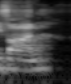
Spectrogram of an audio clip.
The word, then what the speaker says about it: Ivan: And even though my name is spelled Ivan, it's actually pronounced Ivan.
